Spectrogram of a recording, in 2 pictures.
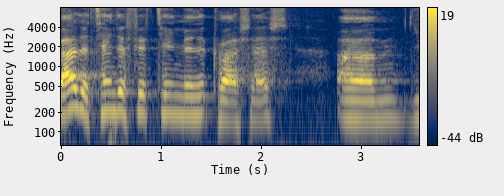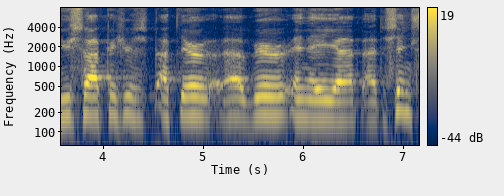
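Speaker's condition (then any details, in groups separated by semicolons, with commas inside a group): Stage 4 oral cancer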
